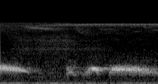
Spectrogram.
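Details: Spotted dove at Ba Vì, Hanoi, Vietnam, giving a short coo followed after a pause by a longer, slightly wavering double coo, clear against a faint high hum.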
